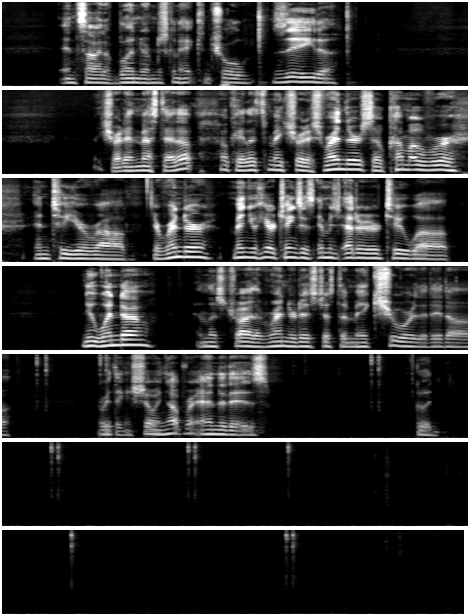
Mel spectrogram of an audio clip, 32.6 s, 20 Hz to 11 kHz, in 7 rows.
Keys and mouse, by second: 2.7 ctrl+z, 3.5 ctrl+z, 12.7-14.8 drag, 19.0 click, 23.8-28.0 drag.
